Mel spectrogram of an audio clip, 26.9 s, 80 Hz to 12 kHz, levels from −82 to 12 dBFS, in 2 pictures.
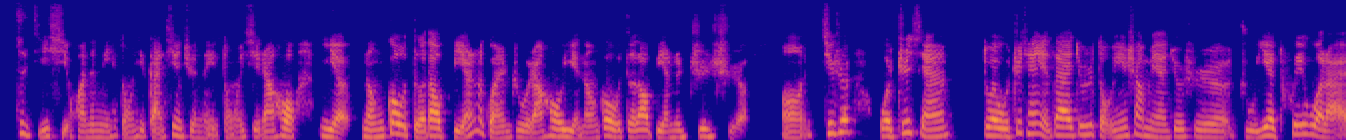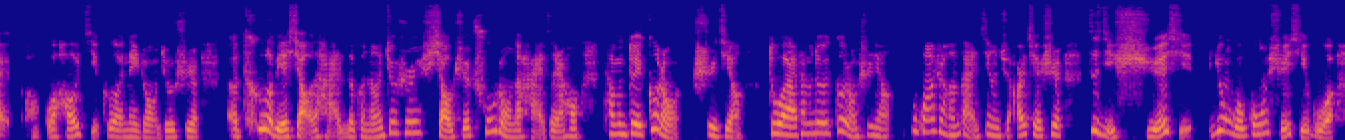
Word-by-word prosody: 自 250 -3 -3
己 175 -4 -5
喜 180 -1 -7
欢 150 - -4
的 155 - -4
那 155 -1 -6
些 180 - -10
东 155 -4 -7
西、 165 - -5
感 155 - -2
兴 190 +1 -2
趣 170 -2 -5
的 - - -13
那 140 - -9
些 - - -7
东 155 - -8
西， 165 0 -5
然 150 0 0
后 180 -4 +5 0.2
也 175 -4 +3 0.2
能 170 0 0
够 235 +1 +7
得 145 - +3
到 185 +3 +8
别 185 - -1
人 - - -2
的 285 - -3
关 140 -6 -1
注， 155 -2 -4
然 140 0 +2
后 175 0 +3
也 160 -3 +1
能 140 +1 -5
够 180 -3 +4
得 160 -1 -2
到 165 0 +6
别 155 -2 -2
人 - - -9
的 155 - -4
支 175 +1 -2
持， 175 - -7 0.5
嗯。 190 +8 -2
其 250 - +1
实 280 +2 +5 0.3
我 185 0 +5
之 260 +10 +1
前 180 -7 +1 0.3
对， 195 -1 +6
我 180 -1 +5
之 260 +9 -3
前 245 -1 +1
也 - - 0
在 200 -1 +6
就 215 +2 -2
是 220 - -2
抖 210 - -3
音 175 +4 -2
上 210 0 -1
面， 160 -4 -3
就 170 +2 -2
是 160 -3 -4
主 155 -2 -4
页 190 +4 +5
推 225 +7 -1
过 225 - +3
来， - - +1 0.2
呃， - - -11
过 - - 0
好 175 +2 +2
几 215 - -9
个 175 -2 -1
那 160 0 -3
种 150 -2 -4
就 160 0 -1
是， 160 -1 -2 0.3
呃， - - 0
特 345 -4 +4
别 165 -1 +6
小 170 - +3
的 - - -2
孩 190 - -5
子， 170 - -2
可 170 +1 -7
能 160 +4 -2
就 260 +5 -3
是 260 +1 -3
小 270 - +3
学 185 +2 0
初 280 +10 -4
中 240 - 0
的 160 - 0
孩 - - -5
子， - - -5
然 145 0 -1
后 175 0 0 0.2
他 235 - -2
们 230 0 0
对 230 0 +6
各 345 +10 +2
种 - - +1
事 200 -4 0
情 170 -2 -1 0.3
对， 245 - +1 0.2
他 245 - -4
们 240 - -6
对 250 -1 +1
各 290 +4 -1
种 170 - -2
事 200 +4 -8
情 170 -3 -4 0.2
不 300 - -5
光 290 0 -1
是 280 - -2
很 205 -4 -3
感 240 -8 -3
兴 205 -1 -4
趣， - - -6
而 200 - +2
且 190 - -1
是 215 +3 0 0.3
自 310 -1 +3
己 220 - -2
学 170 - +2
习， 310 +5 -9
用 295 -2 0
过 190 -3 +3
功 225 +6 -2
学 340 +7 -1
习 320 - -3
过。 - - +1
185 Hz, 290 characters per minute, -21 LUFS, 165-230 Hz, 0.5 s, 到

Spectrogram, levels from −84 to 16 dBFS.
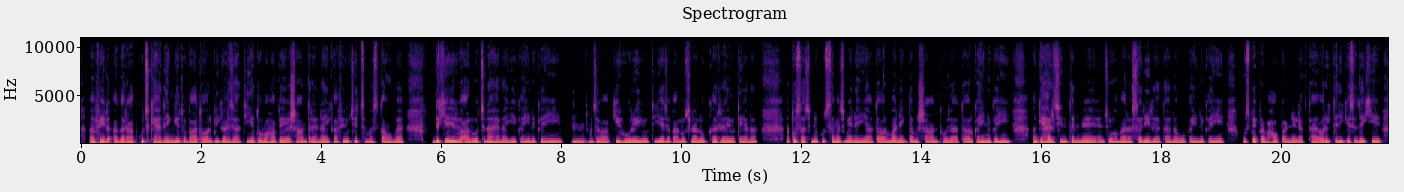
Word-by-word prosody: अ, 135 - +3
फिर 140 +1 +2
अगर 135 +1 +2
आप 135 0 -1
कुछ 150 0 +1
कह 135 -1 +1
देंगे 135 0 +2
तो 135 - 0
बात 130 -1 -2
और 135 +1 +1
बिगड़ 130 -1 -1
जाती 130 +1 -3
है, 145 - +2
तो 165 +2 -1
वहाँ 150 -1 +1
पे 160 -1 +3
शांत 140 0 -3
रहना 130 0 0
ही 140 +1 +2
काफ़ी 135 0 -2
उचित 135 +2 0
समझता 125 -1 -5
हूँ 125 -1 -1
मैं। 135 +3 0 0.5
देखिए 160 +3 +5
ये 155 - +9
जो 165 - +3
आलोचना 135 +2 +1
है 140 -3 0
ना 135 - 0
ये 140 0 0
कहीं 135 +1 0
न 140 - 0
कहीं 140 +1 +1
उम, 150 -2 -4
जब 140 -1 -1
आपकी 135 +2 -1
हो 130 - +4
रही 135 0 +3
होती 130 +1 -1
है 135 - +4
जब 130 -1 -3
आलोचना 130 +2 -1
लोग 135 -1 +1
कर 140 -1 +1
रहे 135 -1 +3
होते 125 +1 -2
हैं 125 0 -1
ना, 135 +2 -2 0.6
तो 150 - +5
सच 145 -1 -1
में 145 - +4
कुछ 145 +1 -4
समझ 135 -1 +1
में 140 0 +2
नहीं 135 0 +2
आता 130 +2 -3
और 135 0 0
मन 145 0 +2
एकदम 140 0 -1
शांत 130 +2 -3
हो 130 - +1
जाता 125 +1 -3
है - - -1
और 140 - 0
कहीं 150 +1 +3
न 155 - +4
कहीं 150 0 +2 0.5
गहर 140 0 +3
चिंतन 140 0 -1
में 140 -2 +1
जो 140 0 -1
हमारा 135 0 0
शरीर 140 0 +2
रहता 130 0 -3
है 130 - -1
ना 135 - 0
वो 135 +1 -1
कहीं 135 +1 0
न - - -1
कहीं 135 0 +1 0.3
उसपे 145 +1 +2
प्रभाव 135 0 -1
पड़ने 130 0 -1
लगता 130 +2 -5
है 140 - -1
और 165 -1 +2
एक 155 0 -3
तरीके 155 +1 +3
से 150 - -3
देखिए 150 +1 +1
135 Hz, 250 wpm, -22 LUFS, 130-145 Hz, 0.6 s, ये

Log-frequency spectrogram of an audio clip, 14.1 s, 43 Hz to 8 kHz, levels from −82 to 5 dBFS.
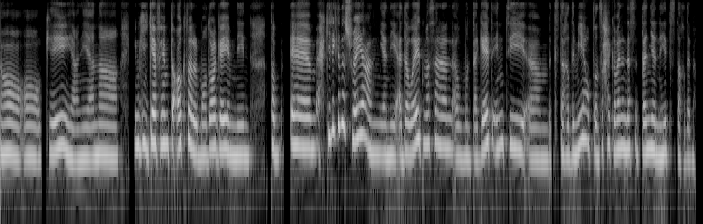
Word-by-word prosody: آه، 220 -1 +1
آه، 210 -1 -2
أوكي 230 +4 0
يعني 200 +1 -2
أنا 215 -1 0 0.3
يمكن 265 -1 0
كده 280 +1 +7
فهمت 275 -1 0
أكتر 255 -1 +2
الموضوع 220 +4 +1
جاي 245 -1 +4
منين. 215 -1 0 0.4
طَب 230 -4 -3 0.2
آمم 255 -2 +4
احكي 325 - -2
لي 380 +1 +3
كده 435 +2 +4
شوية 335 -3 +3
عن 225 -8 -1
يعني 215 0 -2
أدوات 230 +7 +2
مثلًا 265 -2 -2
أو 210 -3 -5
منتجات 210 +6 -1
أنتِ 270 +3 -4 0.3
آمم، 200 -1 -5
بتستخدميها 215 +7 -2
وبتنصحي 255 +1 -4
كمان 245 0 0
الناس 245 +1 0
التانية 235 +1 +1
إن 215 - 0
هي 220 +2 +1
تستخدمها. 195 -4 -11
230 Hz, 145 wpm, -23 LUFS, 215-260 Hz, 0.4 s, كده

